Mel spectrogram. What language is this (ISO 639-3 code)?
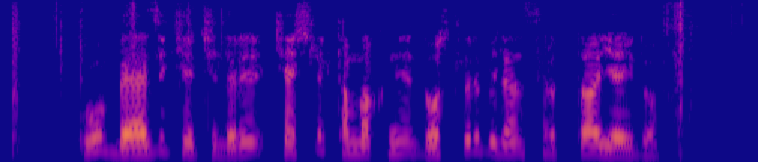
uig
